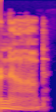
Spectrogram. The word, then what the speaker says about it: knob: here is a door knob yes the K in knob is silent and these things here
